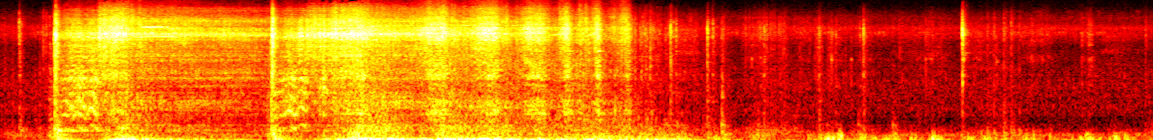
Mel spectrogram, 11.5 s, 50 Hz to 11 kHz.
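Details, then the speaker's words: Crank, no start on the V8 of a custom 1979 Ford Pathfinder Quadravan 4x4, just fitted with a new carburetor and choke propped open. Starter spins steadily about six seconds without a single firing. Owner suspects no fuel is arriving; the carburetor fuel pump used to pump. "It's my guess it's not getting fuel. Yeah, it ain't getting fuel."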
